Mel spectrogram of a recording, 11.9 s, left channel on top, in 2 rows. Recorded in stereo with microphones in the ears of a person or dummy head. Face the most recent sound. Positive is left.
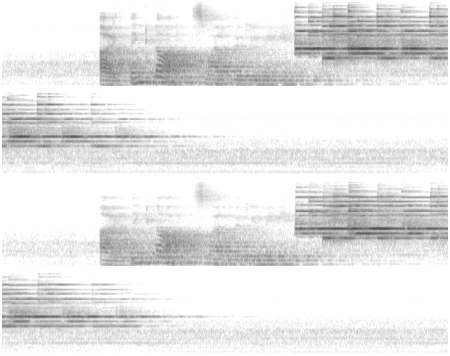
turn(degrees=75)  # may be behind; listen again after turning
